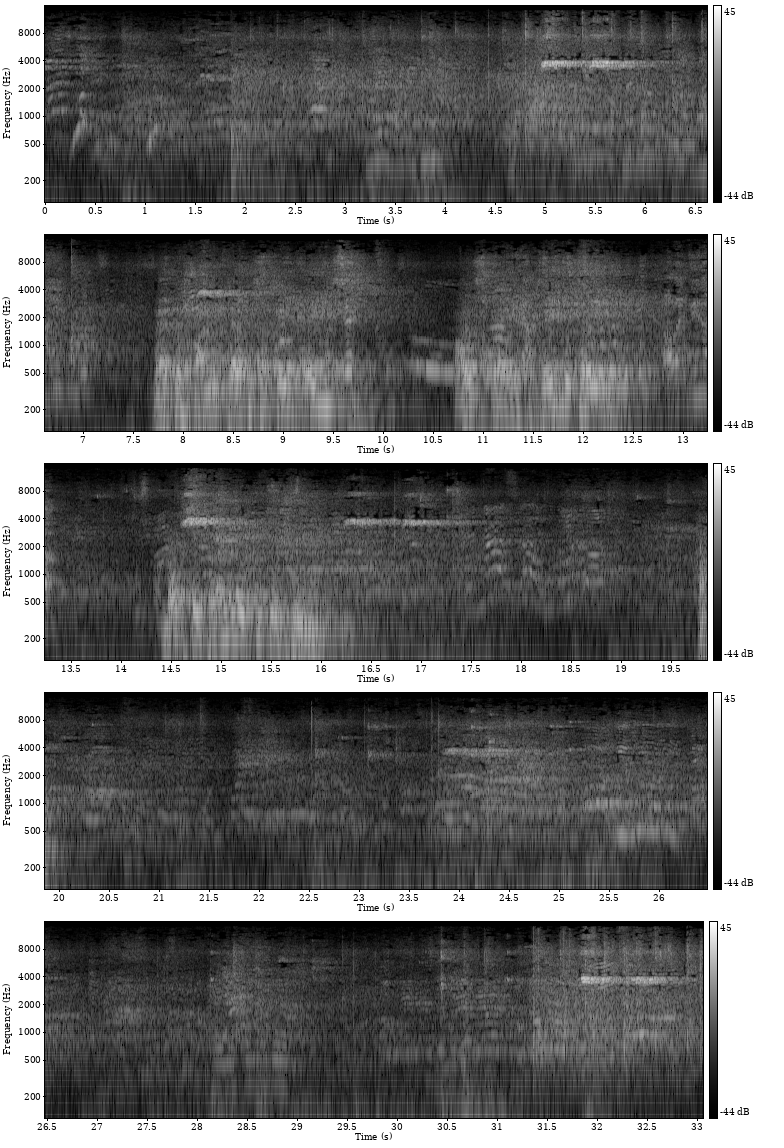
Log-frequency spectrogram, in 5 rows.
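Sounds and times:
players' voices: 0:00.0 - 0:32.5.

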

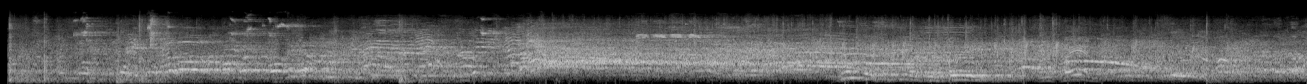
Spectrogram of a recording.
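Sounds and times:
sneakers squeaking: 0:00.1 - 0:05.2
spectators talking: 0:00.2 - 0:13.0
crowd cheering: 0:03.1 - 0:13.0.

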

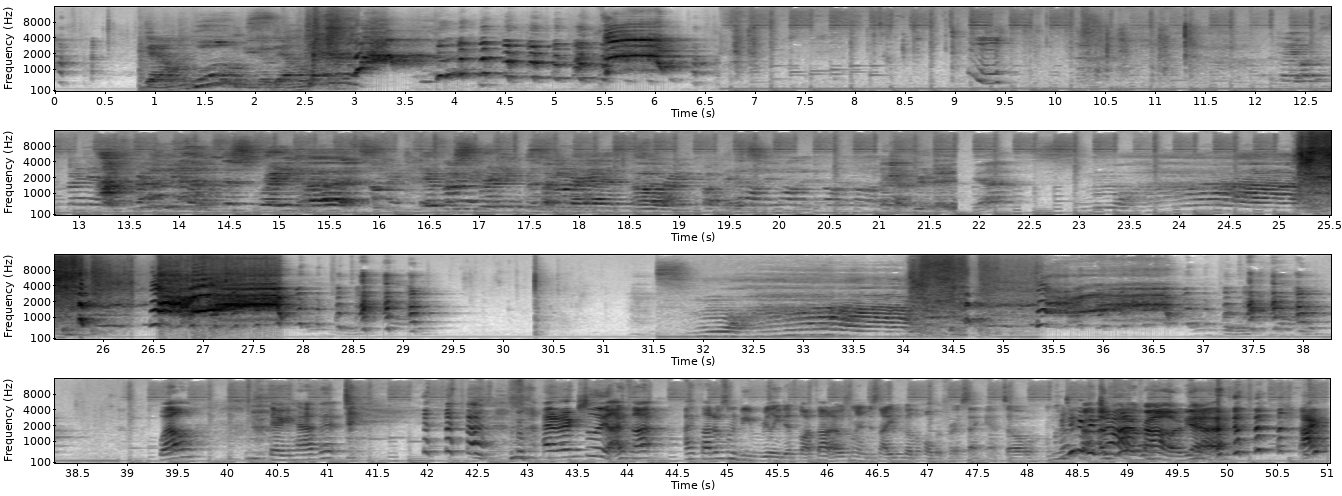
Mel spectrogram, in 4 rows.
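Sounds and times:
woman laughing with high squeals: 0:02.8 - 0:06.7, 0:24.9 - 0:29.3, 0:33.5 - 0:37.2
music with low beat: 0:06.7 - 0:25.2, 0:39.0 - 0:51.0.

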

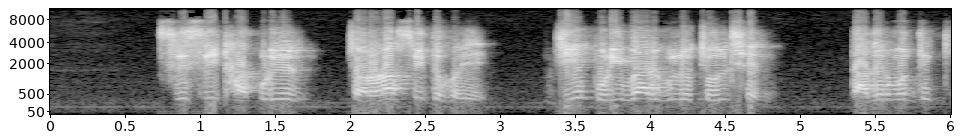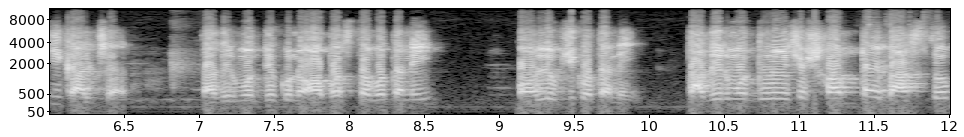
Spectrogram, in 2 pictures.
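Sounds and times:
man speaking: 0:00.8 - 0:04.8, 0:05.4 - 0:12.0.

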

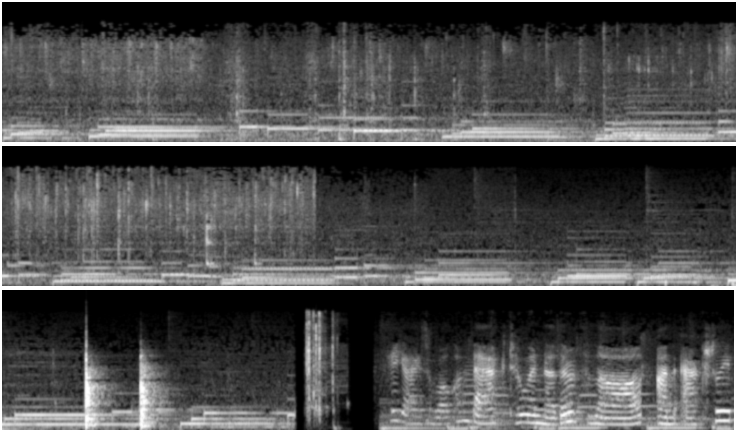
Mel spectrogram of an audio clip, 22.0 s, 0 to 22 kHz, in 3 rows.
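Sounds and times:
bacon sizzling in a frying pan: 0:00.0 - 0:12.4
background music: 0:00.0 - 0:17.6, 0:18.4 - 0:22.0.

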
